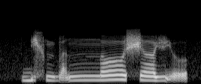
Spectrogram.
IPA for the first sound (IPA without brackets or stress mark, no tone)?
bʲ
